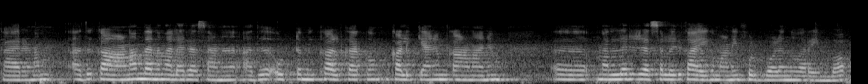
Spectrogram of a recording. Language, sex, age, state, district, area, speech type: Malayalam, female, 18-30, Kerala, Thrissur, urban, spontaneous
